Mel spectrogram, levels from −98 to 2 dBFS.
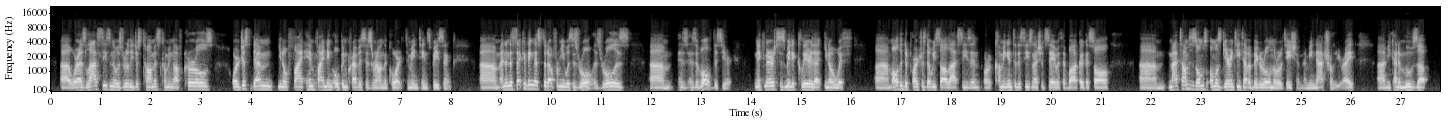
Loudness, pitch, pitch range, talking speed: -17 LUFS, 130 Hz, 115-140 Hz, 230 wpm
